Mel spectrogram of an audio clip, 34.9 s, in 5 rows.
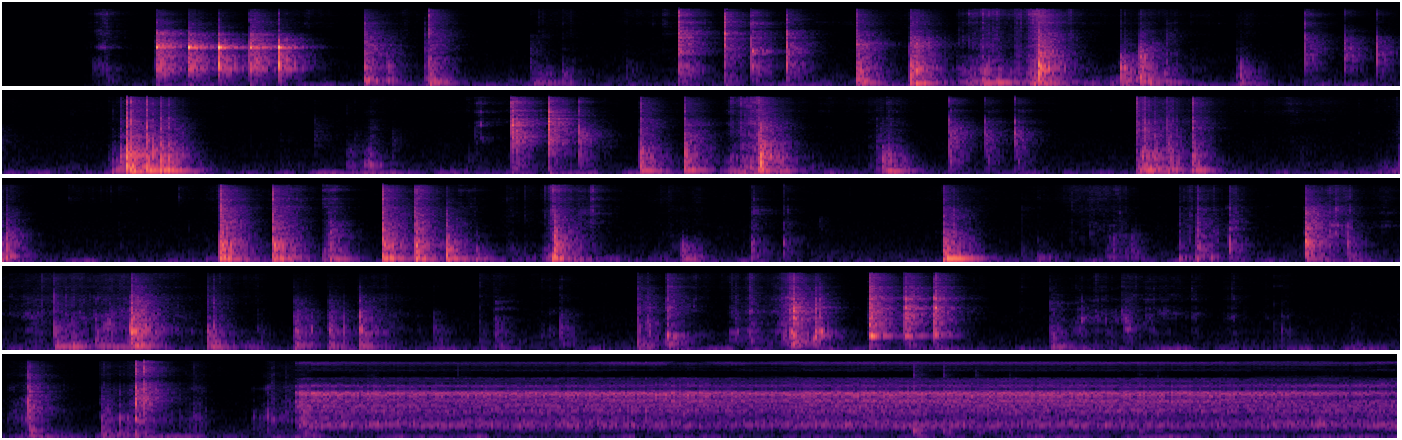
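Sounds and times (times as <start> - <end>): wooden toy knife knocking on board: 0.8 - 1.6.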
